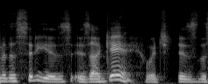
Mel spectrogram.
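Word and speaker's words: Aigai: Age, I think I used to pronounce it Igai, but the Greeks corrected me. It's Age, which it's a funny name because it's onomatopoeic.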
